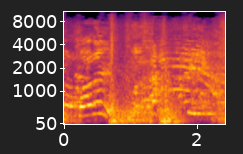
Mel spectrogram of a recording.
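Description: Loud shouting voices with a sharp slam on the wrestling ring canvas about three-quarters of a second in.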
